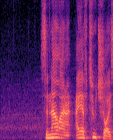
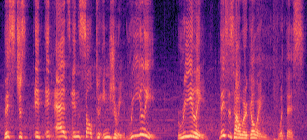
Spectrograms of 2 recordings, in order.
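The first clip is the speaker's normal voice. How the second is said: higher, louder indignant rant; salty rant; 7 semitones higher, 5 dB louder than usual. Real, not acted. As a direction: vent at the undeserved win. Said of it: "I'm sorry for getting this salty".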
